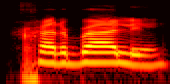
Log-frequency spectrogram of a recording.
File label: xiarba erg, archi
